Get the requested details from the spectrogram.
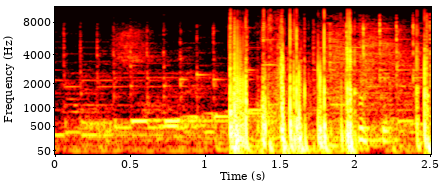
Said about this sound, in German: Ich dachte, du. ich dachte, mein Handy klingelt, aber ja. diese Klingel habe ich gar nicht.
